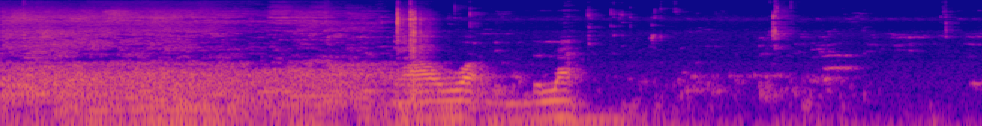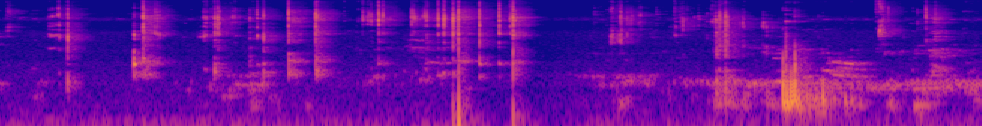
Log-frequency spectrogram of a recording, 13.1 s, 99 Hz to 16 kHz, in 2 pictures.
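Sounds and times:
person chewing crunchy food: 0:03.9 - 0:05.4, 0:06.3 - 0:11.8.

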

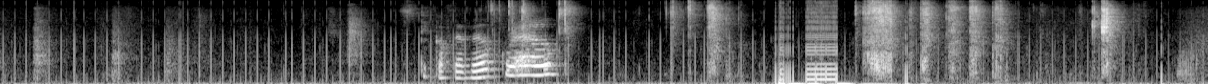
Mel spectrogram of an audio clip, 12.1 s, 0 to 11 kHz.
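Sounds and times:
velcro pulled apart: 0:06.6 - 0:07.4, 0:08.5 - 0:10.2, 0:10.8 - 0:11.4.

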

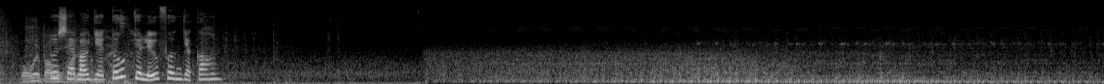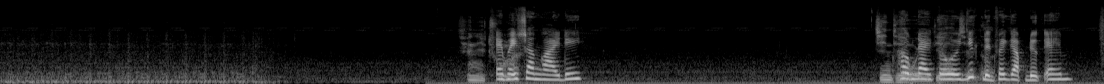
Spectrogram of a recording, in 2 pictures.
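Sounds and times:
crickets chirping: 0:03.0 - 0:22.0
car engine running: 0:06.2 - 0:14.0.

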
